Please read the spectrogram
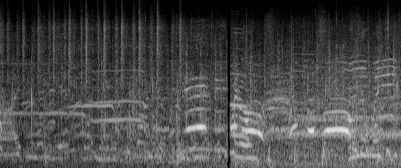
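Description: Several voices of players, coaches and spectators shouting and calling out on an open football field, with no one close to the microphone. The calls are quieter for the first few seconds and get louder from about three seconds in.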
